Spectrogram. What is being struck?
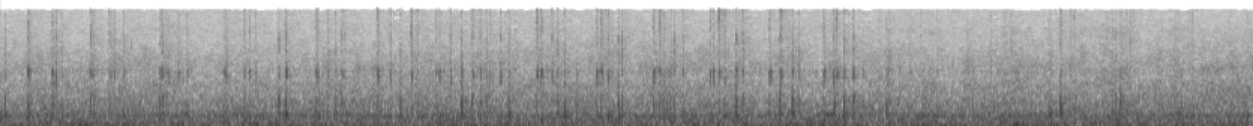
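Hard plastic clamshell package.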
